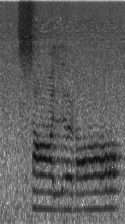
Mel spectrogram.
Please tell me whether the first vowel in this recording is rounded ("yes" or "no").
no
